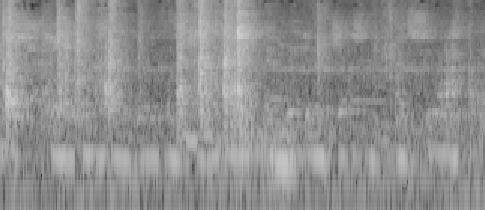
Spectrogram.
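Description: Light, sharp clicks and ticks of fine metal tweezers working a small plastic wiring connector, a cluster of them in the first two seconds and fainter ones after.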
